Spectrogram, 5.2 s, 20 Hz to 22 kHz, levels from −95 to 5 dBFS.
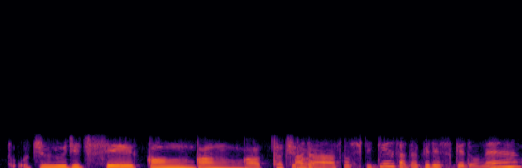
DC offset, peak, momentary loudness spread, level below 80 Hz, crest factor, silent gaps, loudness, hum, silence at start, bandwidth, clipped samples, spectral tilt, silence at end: under 0.1%; -16 dBFS; 10 LU; -72 dBFS; 16 dB; none; -32 LUFS; none; 0.1 s; 4.3 kHz; under 0.1%; -5.5 dB/octave; 0 s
